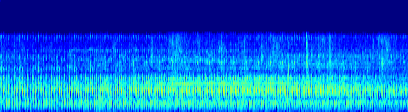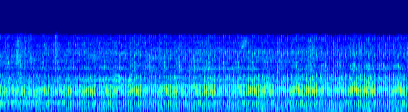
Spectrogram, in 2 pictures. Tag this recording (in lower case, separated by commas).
vroom, speech, vehicle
